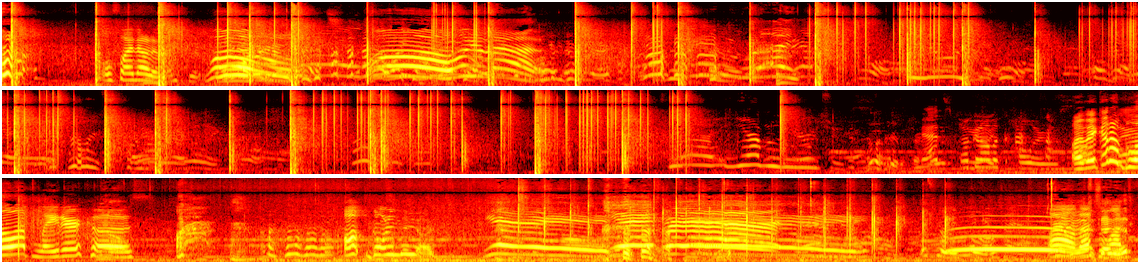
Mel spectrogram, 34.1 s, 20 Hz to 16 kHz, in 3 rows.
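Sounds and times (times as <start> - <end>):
fireworks bangs and pops: 0.0 - 18.5, 22.8 - 23.8.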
